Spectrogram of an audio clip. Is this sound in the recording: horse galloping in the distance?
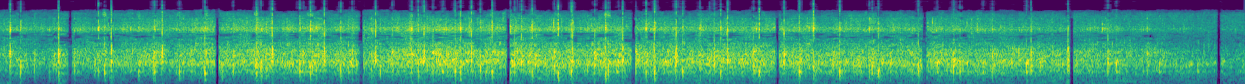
no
